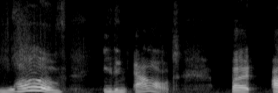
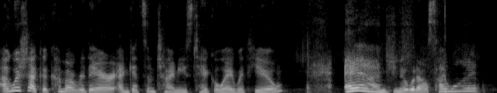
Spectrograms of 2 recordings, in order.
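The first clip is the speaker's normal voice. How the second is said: plain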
